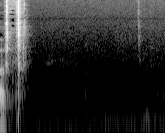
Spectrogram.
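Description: A couple of sharp clicks at the very start, then near silence: room tone.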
